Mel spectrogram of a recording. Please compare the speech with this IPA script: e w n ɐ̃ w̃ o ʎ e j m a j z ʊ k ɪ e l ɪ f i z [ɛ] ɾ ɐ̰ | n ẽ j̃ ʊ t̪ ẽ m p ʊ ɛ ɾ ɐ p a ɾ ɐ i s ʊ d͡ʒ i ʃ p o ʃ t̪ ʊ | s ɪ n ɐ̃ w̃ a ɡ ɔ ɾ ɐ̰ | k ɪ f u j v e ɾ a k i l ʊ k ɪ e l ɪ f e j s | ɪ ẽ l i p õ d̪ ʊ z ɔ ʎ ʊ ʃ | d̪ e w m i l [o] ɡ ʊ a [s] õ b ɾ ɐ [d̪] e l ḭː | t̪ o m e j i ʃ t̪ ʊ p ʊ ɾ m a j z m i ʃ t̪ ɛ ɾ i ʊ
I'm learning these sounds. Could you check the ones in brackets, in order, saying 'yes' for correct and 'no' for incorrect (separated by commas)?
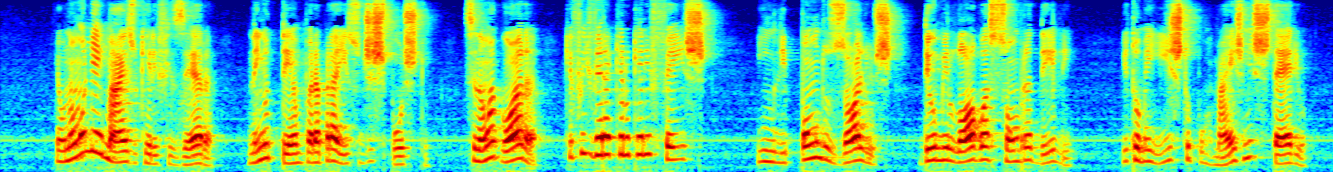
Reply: yes, no, yes, yes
